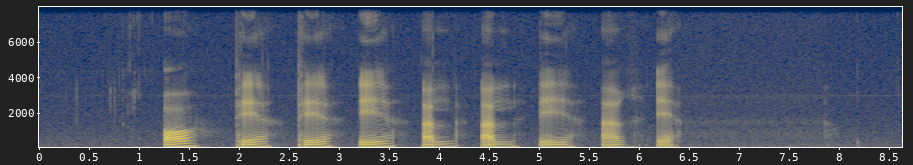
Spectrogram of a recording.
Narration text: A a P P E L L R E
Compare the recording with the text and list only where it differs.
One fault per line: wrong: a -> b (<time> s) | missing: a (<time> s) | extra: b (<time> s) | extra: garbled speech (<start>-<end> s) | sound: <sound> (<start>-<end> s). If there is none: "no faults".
missing: a (1.6 s)
extra: E (5.0 s)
